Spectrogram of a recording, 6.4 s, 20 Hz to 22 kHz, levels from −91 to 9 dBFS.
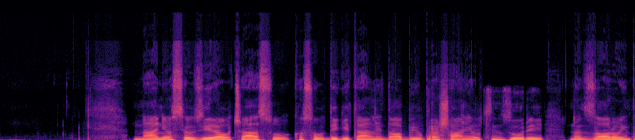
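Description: From 3.7 to 5.51 s, after "času ko so v", a call bitrate drop starves the encoder, leaving speech coarse and muffled below 8 kHz, unbroken, unlike packet loss.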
